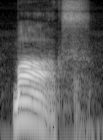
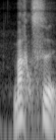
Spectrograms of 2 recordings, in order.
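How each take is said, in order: First: The first vowel is drawn out long. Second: The first vowel is short and clipped. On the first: The speaker calls it right. "장음으로 빼는 게 아 발음의 핵심이죠" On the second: The speaker calls it wrong. "이러면 안 되고 못 알아듣고"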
